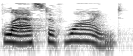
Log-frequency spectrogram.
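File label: "blast of wind", English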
